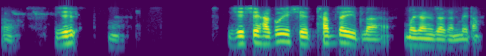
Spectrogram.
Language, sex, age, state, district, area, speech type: Bodo, male, 30-45, Assam, Kokrajhar, urban, conversation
